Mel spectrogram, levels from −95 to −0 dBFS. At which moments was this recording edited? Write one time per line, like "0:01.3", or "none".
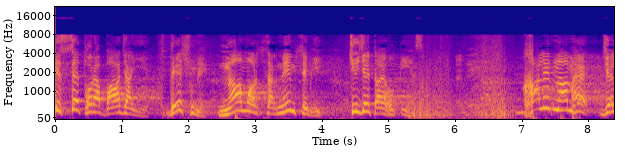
0:01.6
